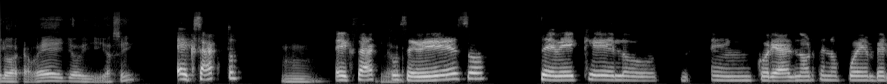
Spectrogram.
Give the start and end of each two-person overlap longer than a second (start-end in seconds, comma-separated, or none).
none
